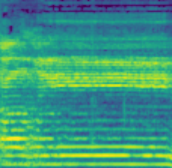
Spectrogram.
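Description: A man reciting the Quran in melodic tajwid style, holding one long note at a nearly level pitch.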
